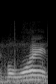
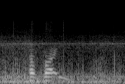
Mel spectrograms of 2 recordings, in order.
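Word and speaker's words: Hawaiʻi: Hawaii is act in Hawaiian it's actually pronounced AI the W is pronounced like a V but everybody just calls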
